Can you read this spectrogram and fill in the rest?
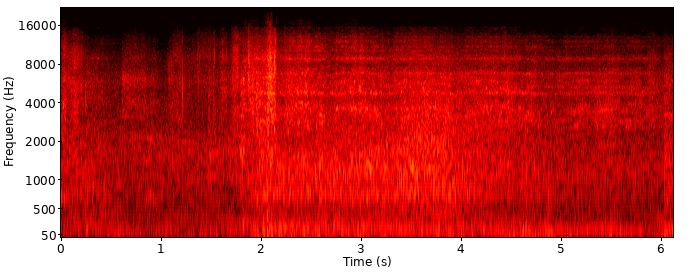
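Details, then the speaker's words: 2010 Citroën C1 front wheel hub turning: steady low roar from a worn front wheel bearing, recorded before bearing replacement. "I hope you can hear the the roaring sound coming from."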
